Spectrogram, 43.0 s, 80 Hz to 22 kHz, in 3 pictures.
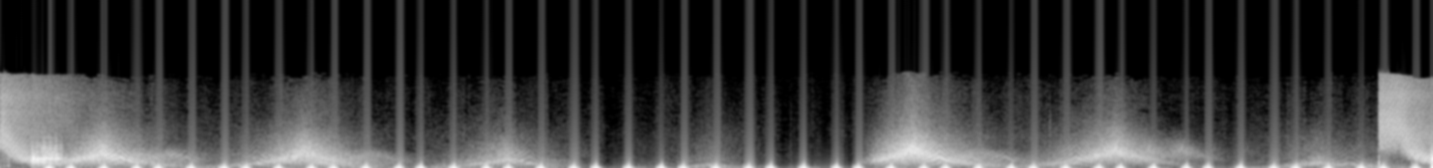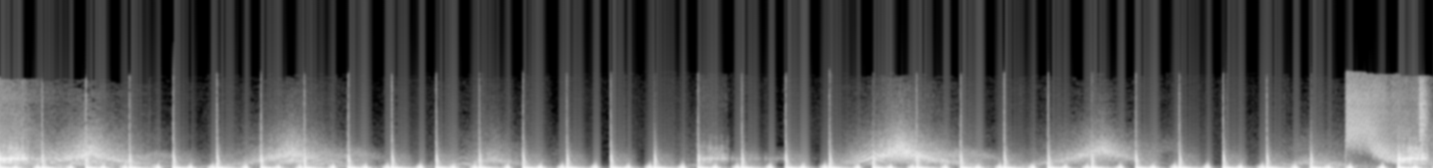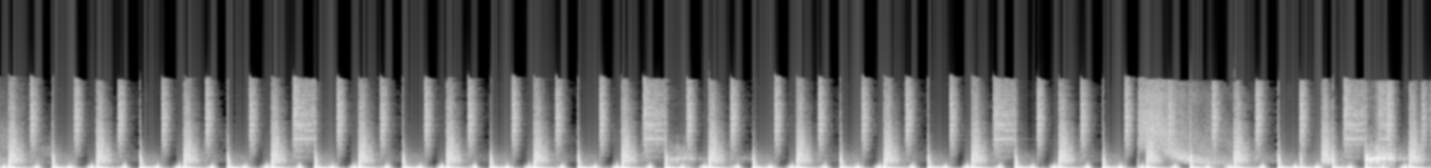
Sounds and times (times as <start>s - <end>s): Electronic music: 0.0s - 42.9s.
